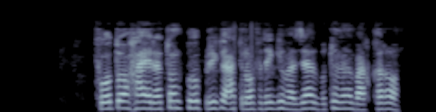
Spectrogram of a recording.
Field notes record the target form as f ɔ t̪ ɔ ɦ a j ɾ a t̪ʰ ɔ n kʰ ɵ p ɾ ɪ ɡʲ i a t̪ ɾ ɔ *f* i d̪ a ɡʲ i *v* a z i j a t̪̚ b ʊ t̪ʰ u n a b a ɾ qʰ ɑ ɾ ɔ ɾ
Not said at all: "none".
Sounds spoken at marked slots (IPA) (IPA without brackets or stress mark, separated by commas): f, v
